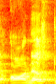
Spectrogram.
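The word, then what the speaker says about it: honest: उच्चारित करते हैं तो एच साइलेंट होने की वजह से हा का उच्चारण नहीं निकलता, तो ये पढ़ा जाता है एन ऑनेस्ट मैन।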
